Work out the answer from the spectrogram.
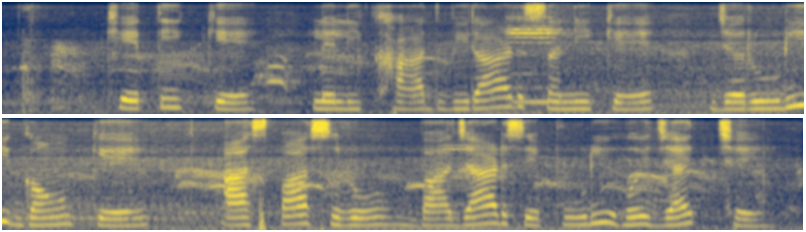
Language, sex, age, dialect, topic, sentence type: Maithili, female, 56-60, Angika, agriculture, statement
